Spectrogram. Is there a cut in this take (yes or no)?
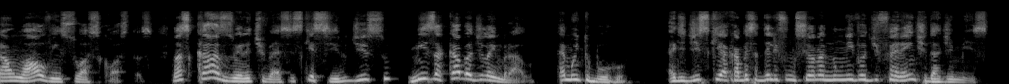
no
